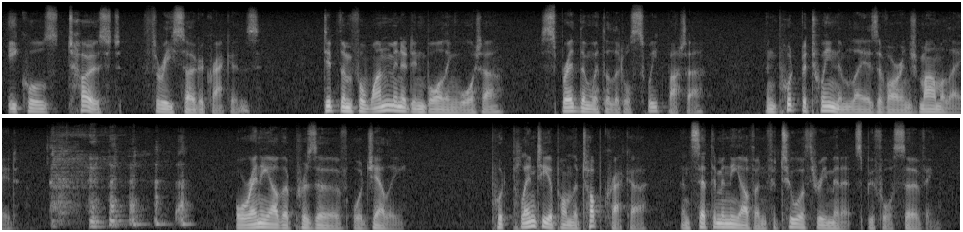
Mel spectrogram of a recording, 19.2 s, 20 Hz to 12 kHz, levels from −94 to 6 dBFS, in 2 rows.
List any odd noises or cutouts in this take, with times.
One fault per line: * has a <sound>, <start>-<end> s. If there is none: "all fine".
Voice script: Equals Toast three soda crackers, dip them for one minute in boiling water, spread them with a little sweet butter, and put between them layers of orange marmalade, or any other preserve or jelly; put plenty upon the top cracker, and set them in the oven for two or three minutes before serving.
* has a laugh, 10.0-11.6 s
